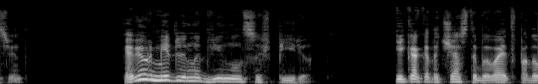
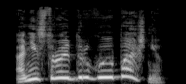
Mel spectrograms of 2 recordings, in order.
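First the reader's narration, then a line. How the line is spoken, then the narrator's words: Exclaimed. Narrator (Russian): воскликнул Найджел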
